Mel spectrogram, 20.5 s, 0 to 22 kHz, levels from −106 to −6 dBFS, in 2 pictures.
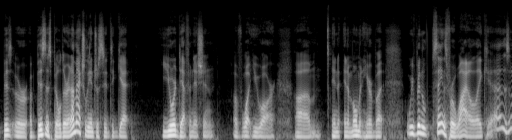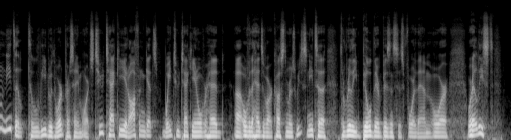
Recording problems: muffled; very; fading above 1 kHz

